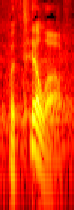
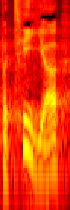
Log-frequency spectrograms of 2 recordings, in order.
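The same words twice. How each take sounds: First: The name is said with an English-style pronunciation. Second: The name is said with a Spanish-style pronunciation. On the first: The speaker calls it right. "he told me it was South Alabama, it is Patilla" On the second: The speaker calls it wrong.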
